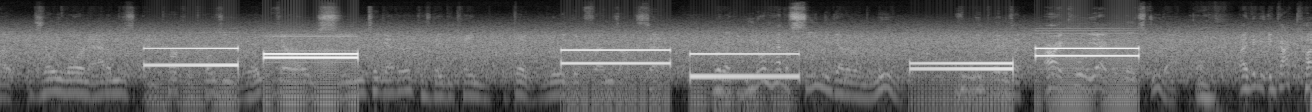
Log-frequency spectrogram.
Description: Aircraft SELCAL, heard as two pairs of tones, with radio static, fading and speech in English. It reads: GS-LP HR-AP EH-MS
